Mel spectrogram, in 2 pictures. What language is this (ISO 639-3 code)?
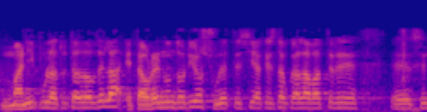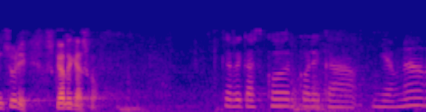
eus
